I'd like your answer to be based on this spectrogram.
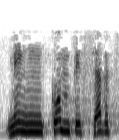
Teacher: علمتم الذين اعتدوا منكم في السبت ولا غلط لان ميم اظهار الميم اللي عليها السكون اقفل فيها شفايفك اظهرها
